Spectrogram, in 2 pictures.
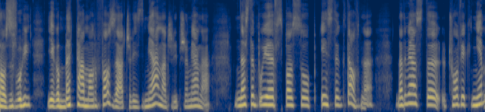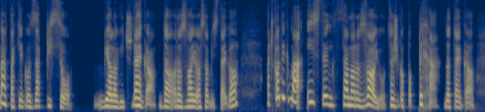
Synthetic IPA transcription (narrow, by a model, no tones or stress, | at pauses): ɔzvuj | jɛɡɔmɛt̪amɔɾfɔzat͡ʂɘlʲizmʲjanat͡ʂɘlʲipʂɛmʲjana̰ | nast̪ɛmpujɛfspɔsupinst̪ɘŋkt̪ɔvnɘ̰ | nat̪ɔmʲjast̪t͡ʂwɔvʲjɛkɲɛmat̪akʲɛɡɔzapʲisu | bʲjɔlɔɡʲit͡ʂnɛɡɔ̰d̪ɔ̰ɾɔzvɔjuɔsɔbʲist̪ɛɡɔ | at͡ʂkɔlvʲjɛkmainst̪ɘŋk̚t̪samɔɾɔzvɔjṵt̪sɔʑɡɔpɔpɘxa̰d̪ɔt̪ɛɡɔ̰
